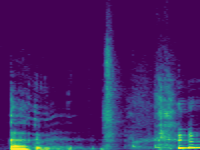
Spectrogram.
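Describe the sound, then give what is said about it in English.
A loud, low, throaty belch rumbles out at the start, followed by a few scattered breathy and throaty noises and another short voiced burst near the end. “There's no belching on the show, right?”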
